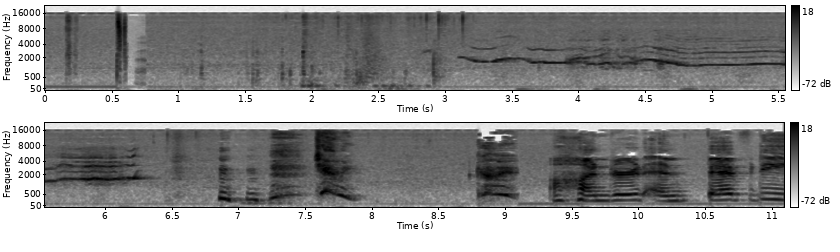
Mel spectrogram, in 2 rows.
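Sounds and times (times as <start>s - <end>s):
person whistling a tune: 3.1s - 4.4s.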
